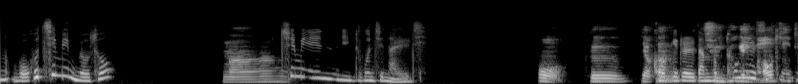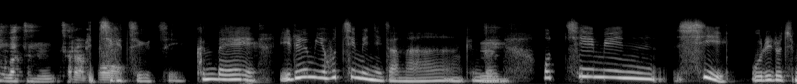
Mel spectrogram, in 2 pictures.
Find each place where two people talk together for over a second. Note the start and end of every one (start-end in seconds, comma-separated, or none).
6.5-7.9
